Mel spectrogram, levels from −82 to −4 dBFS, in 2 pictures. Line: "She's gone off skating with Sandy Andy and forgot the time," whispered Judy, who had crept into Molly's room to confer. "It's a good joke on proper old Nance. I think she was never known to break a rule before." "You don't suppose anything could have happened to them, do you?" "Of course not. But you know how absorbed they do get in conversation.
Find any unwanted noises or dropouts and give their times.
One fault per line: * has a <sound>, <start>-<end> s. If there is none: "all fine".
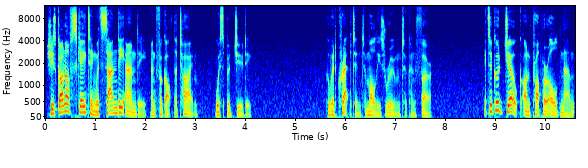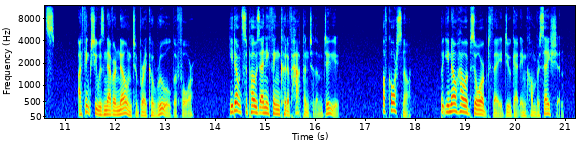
all fine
